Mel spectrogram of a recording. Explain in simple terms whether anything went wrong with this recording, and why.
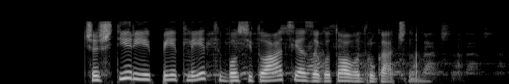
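Feedback echo between two devices from 1.83 s onward: a nearby device replays the sound into another microphone, so words return roughly every 0.4 seconds.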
